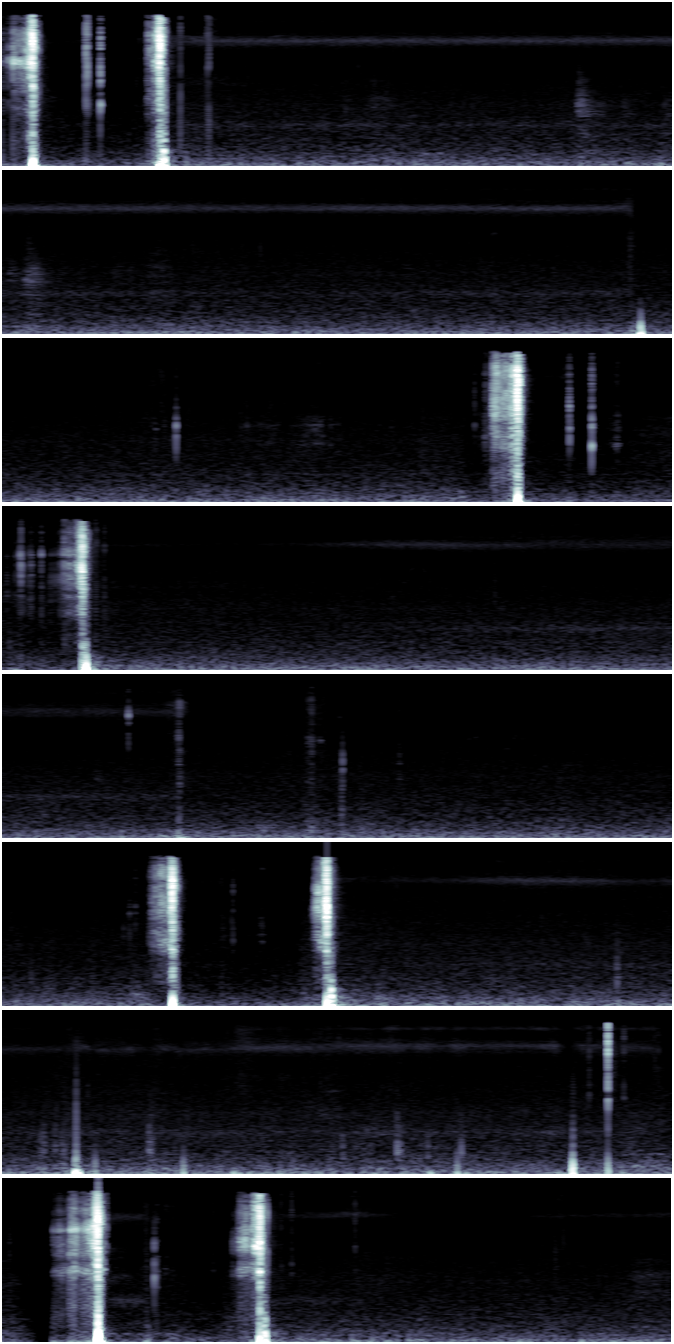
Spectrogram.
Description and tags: record of a lighter, can hear a fire )
cricket, lighter, fire, zippo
